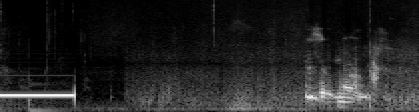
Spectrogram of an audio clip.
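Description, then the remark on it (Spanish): A single loud, steady telephone ringing tone plays for under a second and cuts off, followed by faint background murmur and then a voice starting to talk. “Sí, le he dicho que le voy a llamar. Le he dicho, oye, ¿te puedo llamar?”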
